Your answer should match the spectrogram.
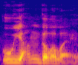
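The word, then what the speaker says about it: Uiagalelei: hauled in a 53-yard touchdown pass from dj uyangalalay that's how you pronounce his name i know a lot of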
